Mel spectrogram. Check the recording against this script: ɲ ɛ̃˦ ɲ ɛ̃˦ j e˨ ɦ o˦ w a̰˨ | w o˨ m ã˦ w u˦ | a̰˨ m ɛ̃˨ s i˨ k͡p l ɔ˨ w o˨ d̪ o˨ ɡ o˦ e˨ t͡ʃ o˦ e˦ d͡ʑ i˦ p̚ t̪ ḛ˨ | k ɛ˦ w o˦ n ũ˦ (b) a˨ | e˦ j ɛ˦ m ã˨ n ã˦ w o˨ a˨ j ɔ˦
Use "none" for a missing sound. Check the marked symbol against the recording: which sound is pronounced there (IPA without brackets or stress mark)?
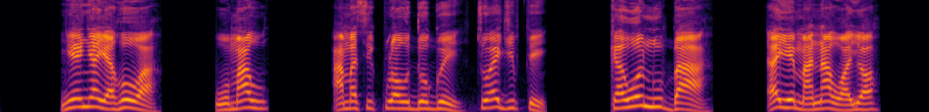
b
